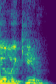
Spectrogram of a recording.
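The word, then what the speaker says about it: Elokim: it's spelled Yud Kei Vav Kei written, but it's spelled Elikim, and it's pronounced Elikim when we do it.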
